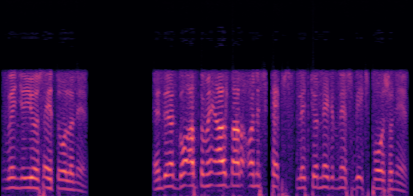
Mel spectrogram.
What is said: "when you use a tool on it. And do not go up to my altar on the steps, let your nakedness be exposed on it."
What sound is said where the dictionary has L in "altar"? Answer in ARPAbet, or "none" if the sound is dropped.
L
